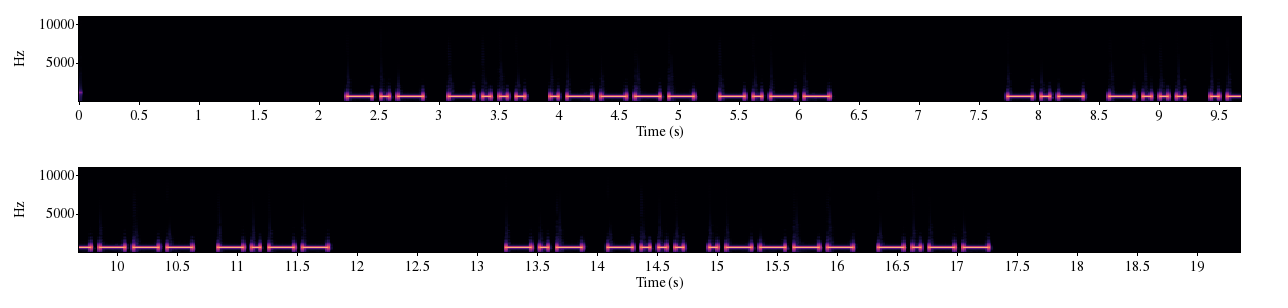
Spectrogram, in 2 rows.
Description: Morse code, heard as a keyed tone, about 17 wpm, 700 Hz. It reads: KB1Y KB1Y KB1Y
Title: USA Call Signs - 4 Characters - Repeated 3x - 17wpm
